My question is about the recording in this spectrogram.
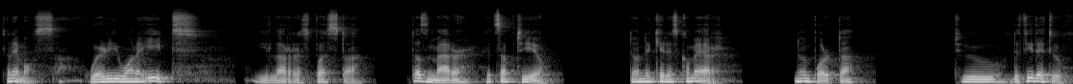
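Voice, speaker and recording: Slow, very dark-voiced male teacher. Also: medium pitch, gravelly. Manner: reads both sides of short dialogues. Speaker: English teacher. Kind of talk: explaining English phrases to Spanish speakers.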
